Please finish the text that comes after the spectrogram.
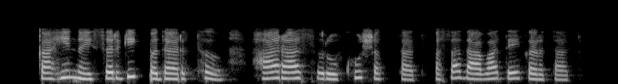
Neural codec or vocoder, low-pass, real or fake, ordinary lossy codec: none; 5.4 kHz; real; Opus, 32 kbps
